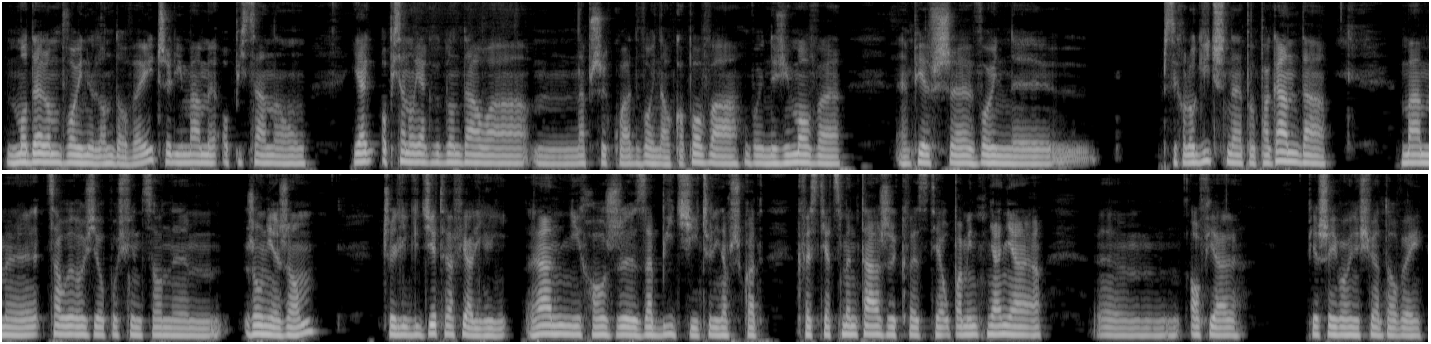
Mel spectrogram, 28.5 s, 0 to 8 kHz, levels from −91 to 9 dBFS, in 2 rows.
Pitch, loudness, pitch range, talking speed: 140 Hz, -26 LUFS, 130-145 Hz, 90 wpm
